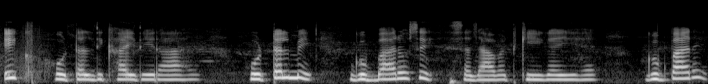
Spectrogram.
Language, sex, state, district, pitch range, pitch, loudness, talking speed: Hindi, female, Madhya Pradesh, Umaria, 220-260 Hz, 230 Hz, -15 LUFS, 125 wpm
